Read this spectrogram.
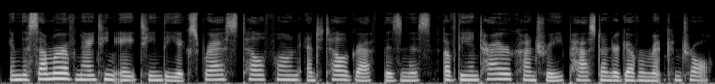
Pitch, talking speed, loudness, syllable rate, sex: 205 Hz, 170 wpm, -19 LUFS, 5.9 syllables/s, female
